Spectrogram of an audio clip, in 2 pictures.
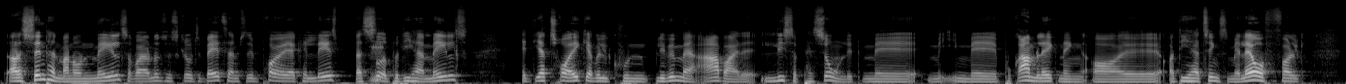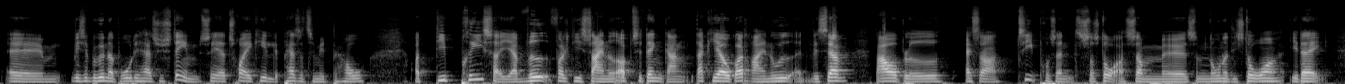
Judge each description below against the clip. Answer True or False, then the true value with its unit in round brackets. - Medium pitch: True (145 Hz)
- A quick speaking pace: True (255 wpm)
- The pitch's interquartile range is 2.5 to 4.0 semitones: True (3.1 semitones)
